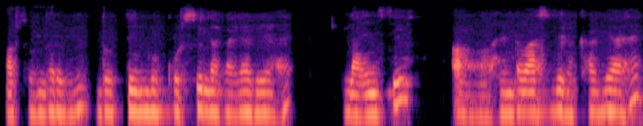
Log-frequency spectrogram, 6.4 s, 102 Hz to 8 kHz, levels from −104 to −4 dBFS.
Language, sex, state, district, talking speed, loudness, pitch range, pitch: Hindi, female, Bihar, Purnia, 175 wpm, -34 LUFS, 160-175 Hz, 170 Hz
